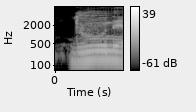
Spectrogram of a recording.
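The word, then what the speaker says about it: נון: 좀 길게 발음합니다. 히브리어로 눈이에요. 그냥 눈이 아니고 눈의 아들 여호수아예요.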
